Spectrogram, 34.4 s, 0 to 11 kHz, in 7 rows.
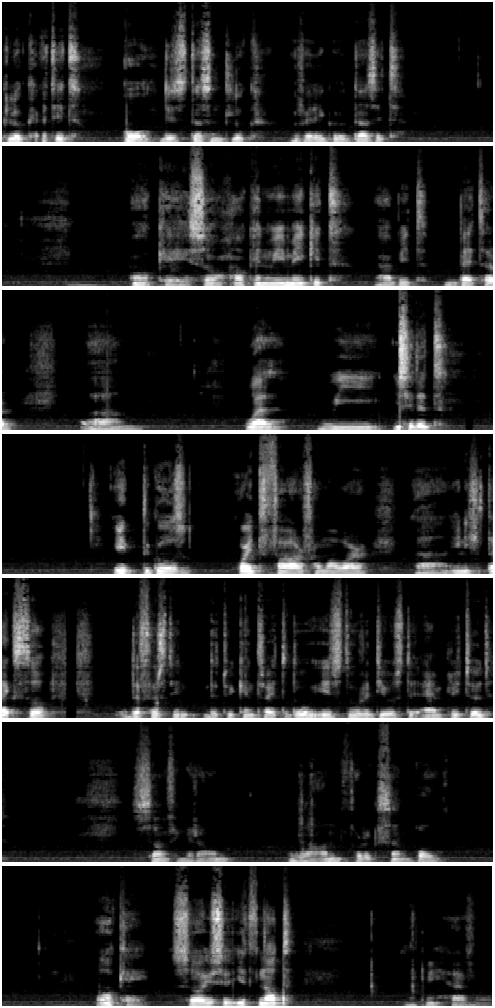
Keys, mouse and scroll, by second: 14.3-15.2 scroll up 1, 20.2 Escape, 22.1-26.5 drag, 27.5 F12, 33.1-34.1 scroll down 2.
